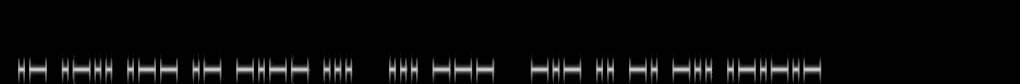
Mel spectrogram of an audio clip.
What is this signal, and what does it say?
Morse code, heard as a keyed tone, about 22 wpm, 700 Hz. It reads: ALWAYS SO KIND.
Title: Sentences from Top 1000 Words - Review Part 3 - 22wpm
